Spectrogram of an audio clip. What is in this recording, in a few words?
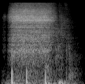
lilo rubber ring blow into inflate single; zapsplat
